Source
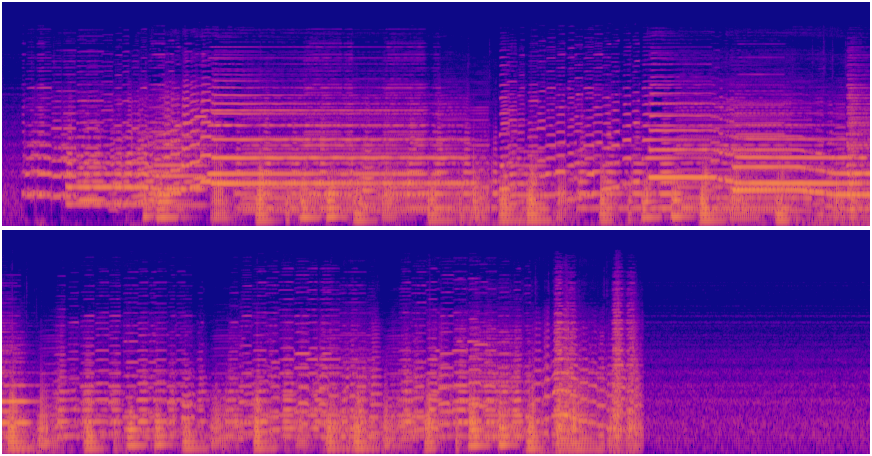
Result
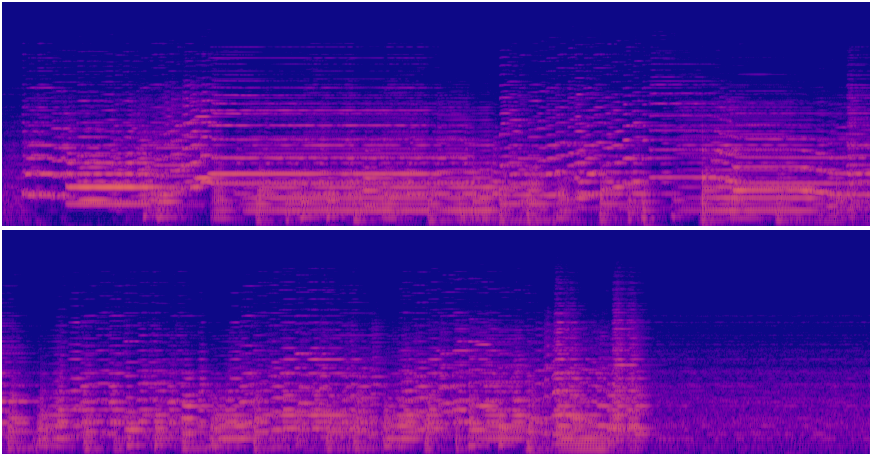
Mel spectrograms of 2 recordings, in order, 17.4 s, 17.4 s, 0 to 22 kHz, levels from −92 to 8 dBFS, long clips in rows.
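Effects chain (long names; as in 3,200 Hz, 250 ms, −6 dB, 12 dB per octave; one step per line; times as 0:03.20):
0:06.42–0:07.00: guitar amp tone stack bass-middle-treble 5-5-5
downward compressor 3 to 1, threshold −30 dBFS, peak gain reduction 11.5 dB
resonators tuned to a chord C2 sus4, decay 0.47 s
level +4 dB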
